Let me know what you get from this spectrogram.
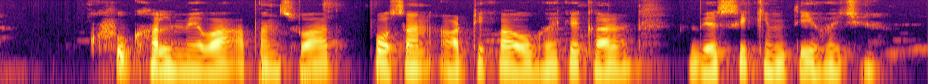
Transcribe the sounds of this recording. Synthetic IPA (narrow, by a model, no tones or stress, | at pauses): kʰukʰəlmewaəpənswad̪ʱposənɔːɾʈikauɦoekekaɾəñ | bjesikimt̪iɦot͡ʃʰɛ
